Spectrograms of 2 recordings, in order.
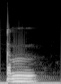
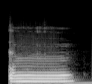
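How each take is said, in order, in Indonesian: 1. Bunyi m langsung berhenti mendadak. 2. Bunyi m ditahan dan mengalir terus. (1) "langsung mati, jangan ya. Ini tidak tepat" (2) "alirkan suaranya ya. Alirkan suaranya pertengahan"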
